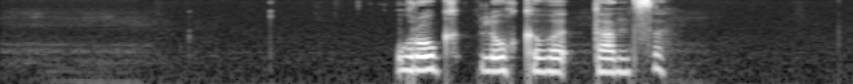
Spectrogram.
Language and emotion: Russian, neutral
